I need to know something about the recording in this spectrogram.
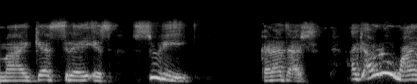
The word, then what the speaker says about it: Karatas: o'clock Edition and my guest today is sui katash I don't know why I want to say s but K yeah but you pronounced my last name exent that was perfect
